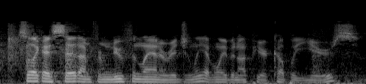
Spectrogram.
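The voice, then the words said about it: Thick Newfoundland accent. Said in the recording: “you can tell by the real thick accent I have, I guess ... That big, thick accent”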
